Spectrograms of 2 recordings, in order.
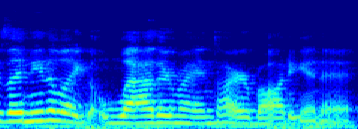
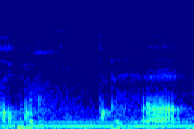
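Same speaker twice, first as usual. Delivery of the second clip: quick whispered aside, fast; 12 dB quieter, much faster than usual. Real, not acted. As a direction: rush it out in a whisper. Whispered aside during live.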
